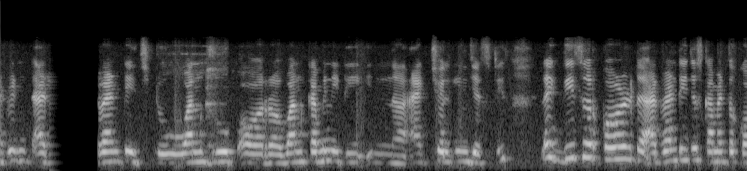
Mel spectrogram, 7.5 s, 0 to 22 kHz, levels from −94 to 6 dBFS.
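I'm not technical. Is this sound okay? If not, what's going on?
No. From 0.49 to 1.00 s the speech stops and a brief buzz fades into about 0.4 s of silence, then resumes where it left off. This call audio freeze likely happened because delayed packets left the receiver with nothing to play.

From 2.03 to 2.31 s a second, fainter voice is heard underneath. This is likely the other side's voice leaking through: their audio from a loudspeaker wasn't fully removed by echo cancelling.

From 6.70 s to the end, the speech sounds rushed, about 1.3 times normal speed at the same pitch. This jitter buffer speed-up cut roughly 0.2 s of tiny pieces to catch up after a delay.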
